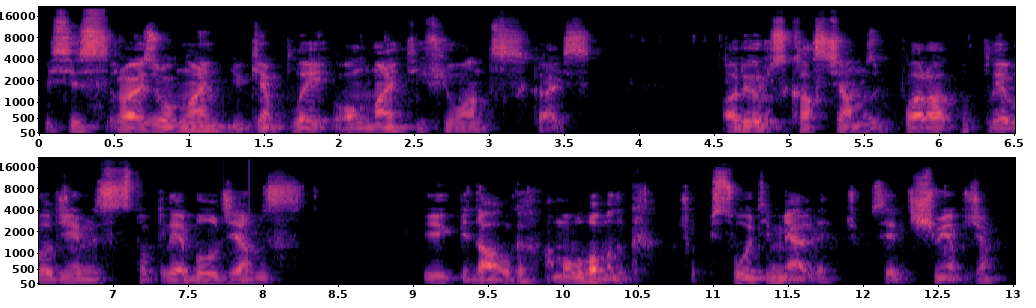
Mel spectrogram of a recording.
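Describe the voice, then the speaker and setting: A man's voice: on the low side, steady tone, brisk, darkish tone. A young man casually commenting over his gameplay, rambling and chatty as he talks straight to his viewers. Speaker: gaming video host and streamer.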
